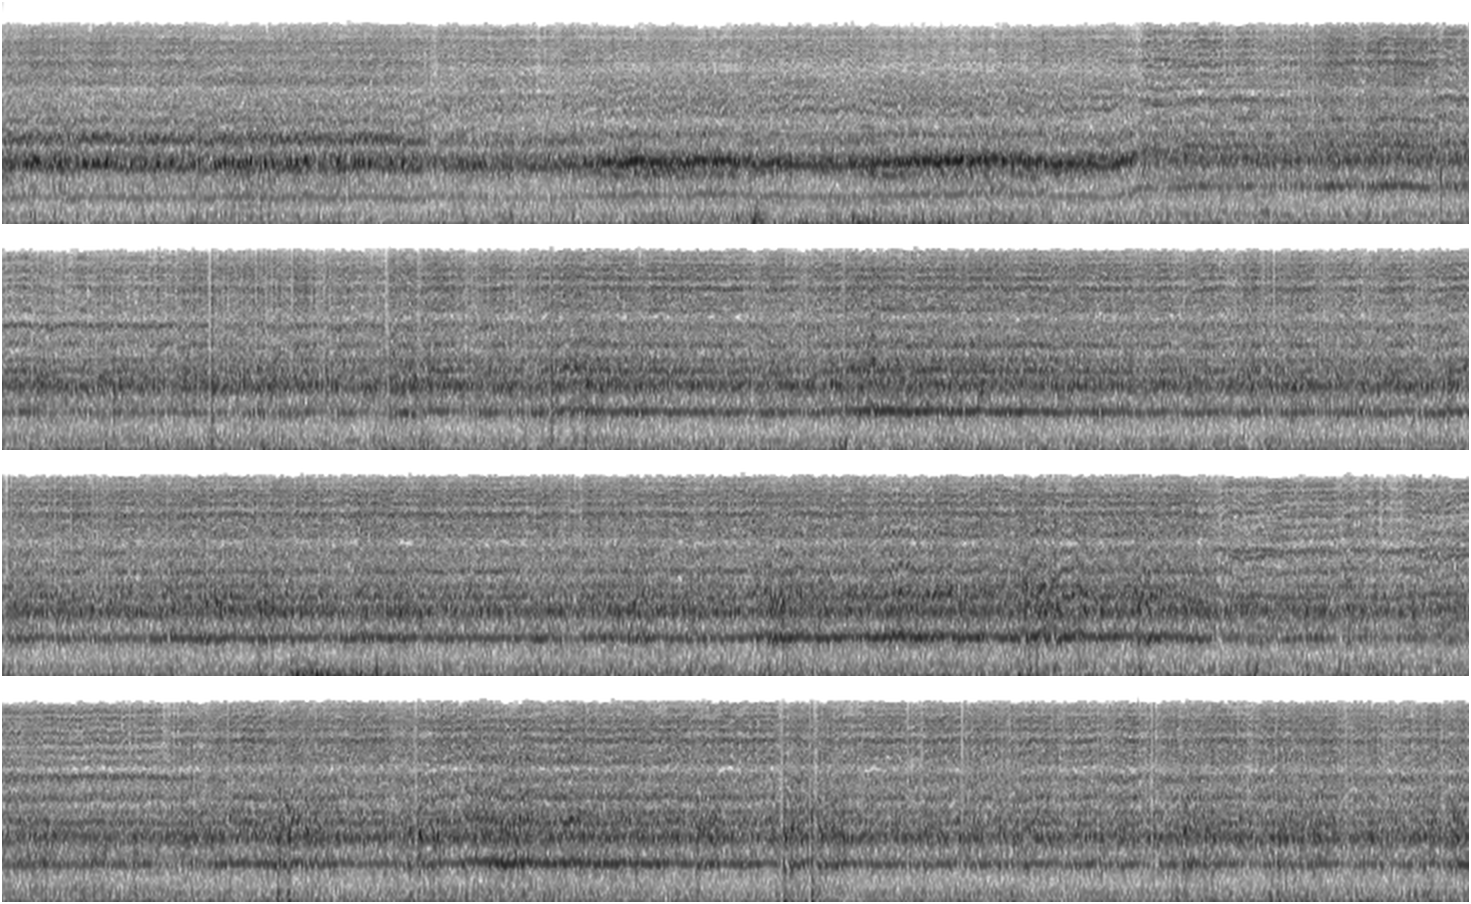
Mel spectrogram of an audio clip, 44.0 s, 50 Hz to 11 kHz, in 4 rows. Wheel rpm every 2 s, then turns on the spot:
110, 110, 110, 110, 140, 160, 160, 160, 160, 160, 160, 160, 160, 160, 160, 160, 160, 160, 160, 160, 160, 160.
none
